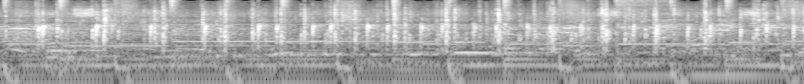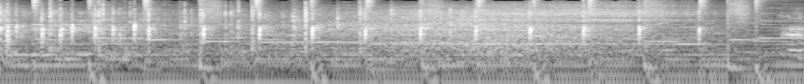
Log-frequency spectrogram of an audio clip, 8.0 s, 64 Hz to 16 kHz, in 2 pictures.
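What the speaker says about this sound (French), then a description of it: "Vous pouvez l'applaudir une nouvelle fois." Spectators at the 2013 French women's championship time trial clap steadily for a finishing cyclist, a dense run of sharp hand claps that carries on for the full stretch, with a low rumble of crowd noise underneath.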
